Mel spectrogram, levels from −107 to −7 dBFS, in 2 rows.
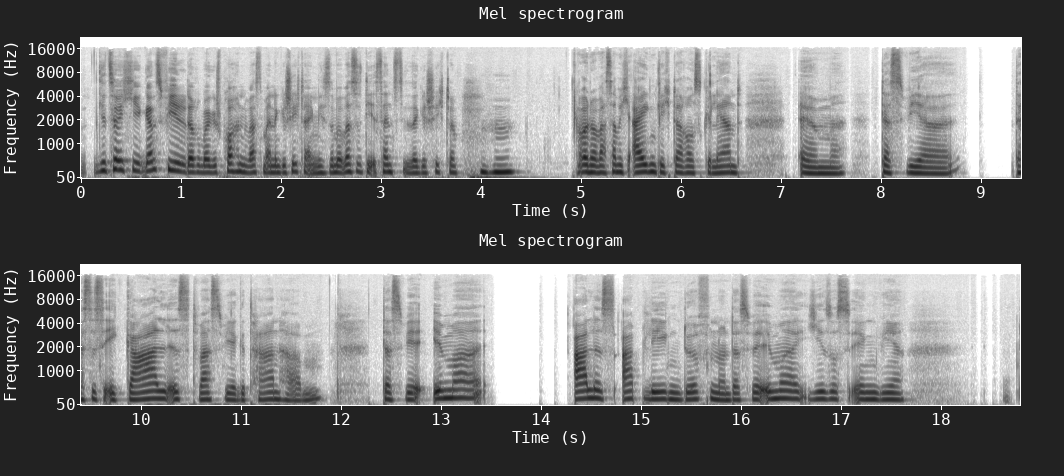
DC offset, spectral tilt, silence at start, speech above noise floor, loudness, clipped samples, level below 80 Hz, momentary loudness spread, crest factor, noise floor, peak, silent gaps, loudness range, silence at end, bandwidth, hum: under 0.1%; -6 dB/octave; 0 s; 52 dB; -29 LUFS; under 0.1%; -54 dBFS; 8 LU; 20 dB; -80 dBFS; -8 dBFS; none; 2 LU; 0.1 s; 16.5 kHz; none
